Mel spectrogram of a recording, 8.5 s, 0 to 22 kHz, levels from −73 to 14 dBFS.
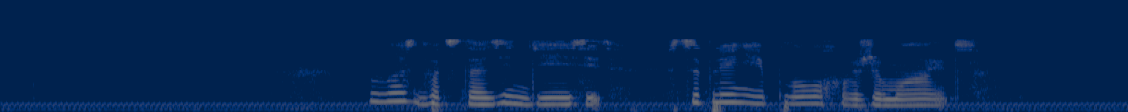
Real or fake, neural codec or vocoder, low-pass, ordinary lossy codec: real; none; 7.2 kHz; MP3, 24 kbps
